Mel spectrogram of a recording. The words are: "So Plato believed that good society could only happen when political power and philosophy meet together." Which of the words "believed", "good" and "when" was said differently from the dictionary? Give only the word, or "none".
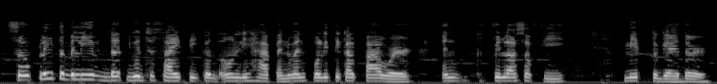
none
